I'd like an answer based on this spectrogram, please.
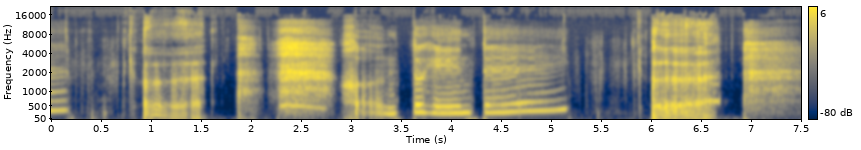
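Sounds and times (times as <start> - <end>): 
woman burping loudly: 0.8 - 1.6, 6.0 - 6.8
speech: 0.9 - 1.7, 3.0 - 5.0, 6.0 - 6.7.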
